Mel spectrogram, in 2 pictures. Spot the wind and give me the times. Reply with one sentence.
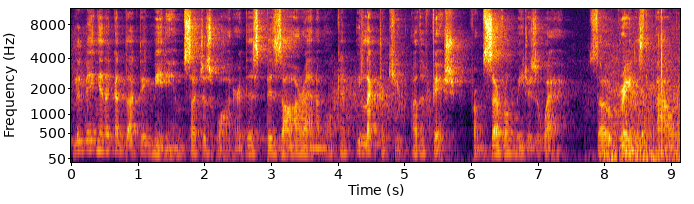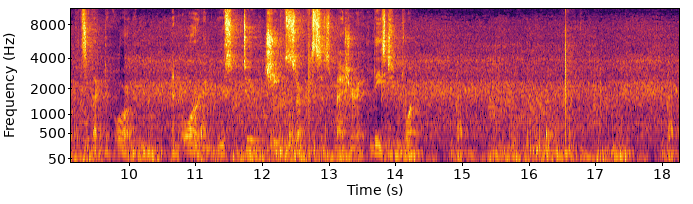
You can hear the wind from 0.0 to 18.2 s.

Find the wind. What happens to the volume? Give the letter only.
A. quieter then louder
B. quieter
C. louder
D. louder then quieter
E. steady
C.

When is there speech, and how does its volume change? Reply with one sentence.
The speech can be heard from 0.0 to 14.2 s, at a steady volume.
